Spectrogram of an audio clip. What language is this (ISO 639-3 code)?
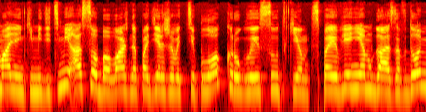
rus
